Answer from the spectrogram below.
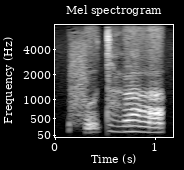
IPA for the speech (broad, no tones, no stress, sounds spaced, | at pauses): f ṵ t ɑ̤ ɭ ɑ̃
